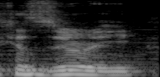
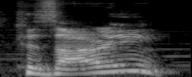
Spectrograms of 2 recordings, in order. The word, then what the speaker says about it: Kazari: Oh my god, I keep saying Kazuri. Kazari went to the board chair's office.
